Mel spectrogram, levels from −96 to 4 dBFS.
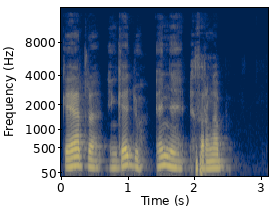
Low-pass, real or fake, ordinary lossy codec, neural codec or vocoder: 14.4 kHz; fake; Opus, 64 kbps; vocoder, 44.1 kHz, 128 mel bands every 512 samples, BigVGAN v2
